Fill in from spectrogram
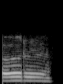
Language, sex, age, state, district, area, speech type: Urdu, male, 18-30, Uttar Pradesh, Saharanpur, urban, conversation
